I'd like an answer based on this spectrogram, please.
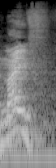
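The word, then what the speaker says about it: knife: ऐसे ही चाकू जिससे आप अपनी सब्जियां काटते हो, फल काटते हो। एन से पहले आया के साइलेंट और इसे पढ़ते हैं नाइफ।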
